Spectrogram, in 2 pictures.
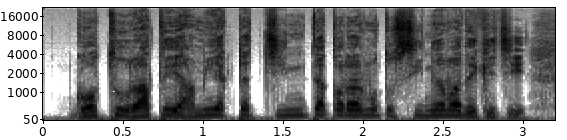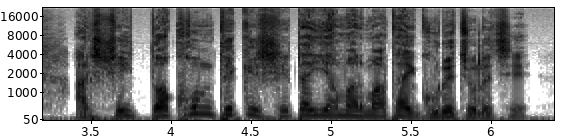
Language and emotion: Bengali, fearful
